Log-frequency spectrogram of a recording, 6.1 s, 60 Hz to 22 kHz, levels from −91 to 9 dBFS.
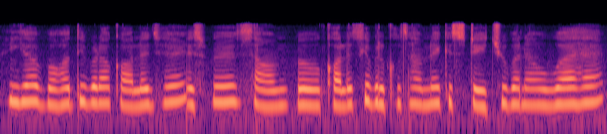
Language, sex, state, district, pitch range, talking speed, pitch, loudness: Hindi, female, Chhattisgarh, Kabirdham, 220-245 Hz, 170 wpm, 230 Hz, -19 LUFS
